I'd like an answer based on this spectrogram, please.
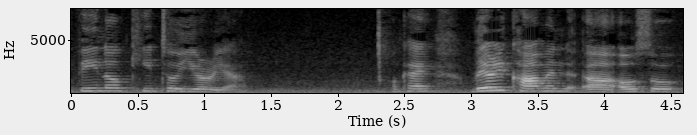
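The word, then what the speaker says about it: phenylketonuria: so far we've done four okay number five phenol keto urea let me spell it for you p-h-e-n -yl k e t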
